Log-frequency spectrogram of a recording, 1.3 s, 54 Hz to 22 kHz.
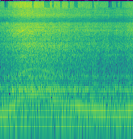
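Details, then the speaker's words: Model train motor in a reverse/boiler smoke conversion spun up from a crawl as voltage rises toward 31 V: clean whine climbing smoothly in pitch, even and steady; very responsive, keeps turning even at 1.5 V, 0.6 A. "think this is going to be a heck of a runner right there, even with the magnets that it has, because it's so responsive from nothing."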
